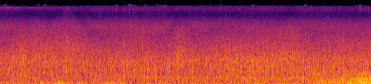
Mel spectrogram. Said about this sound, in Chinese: 哦，打雷了， 害怕。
